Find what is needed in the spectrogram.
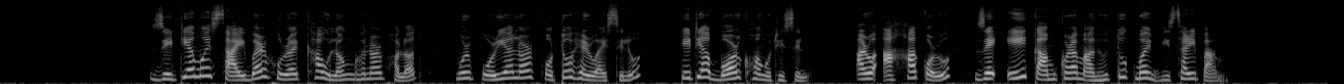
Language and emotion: Assamese, angry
